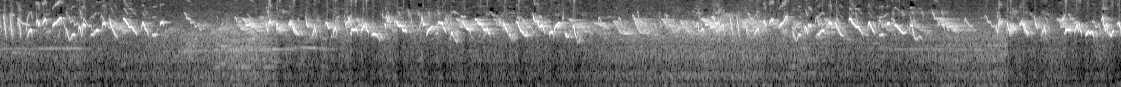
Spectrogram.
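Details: Sustained 'ciak-ciak' song of a Lemon-bellied white-eye, a local training-song style for caged birds: fast, shrill, tumbling twitters packed tightly together, pausing briefly twice before resuming.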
